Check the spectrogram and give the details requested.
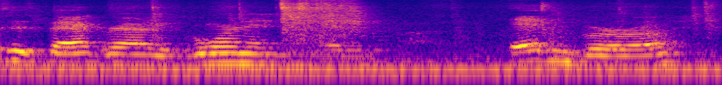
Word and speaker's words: Edinburgh: He's born in Edinburgh. That's how they say it. We might say Edinburgh, but they say Edinburgh, Scotland.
